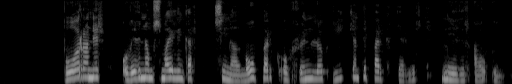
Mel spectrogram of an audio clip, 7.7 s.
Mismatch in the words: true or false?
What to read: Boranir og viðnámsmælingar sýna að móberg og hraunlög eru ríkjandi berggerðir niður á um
true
